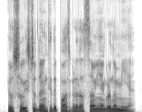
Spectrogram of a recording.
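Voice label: Portuguese male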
